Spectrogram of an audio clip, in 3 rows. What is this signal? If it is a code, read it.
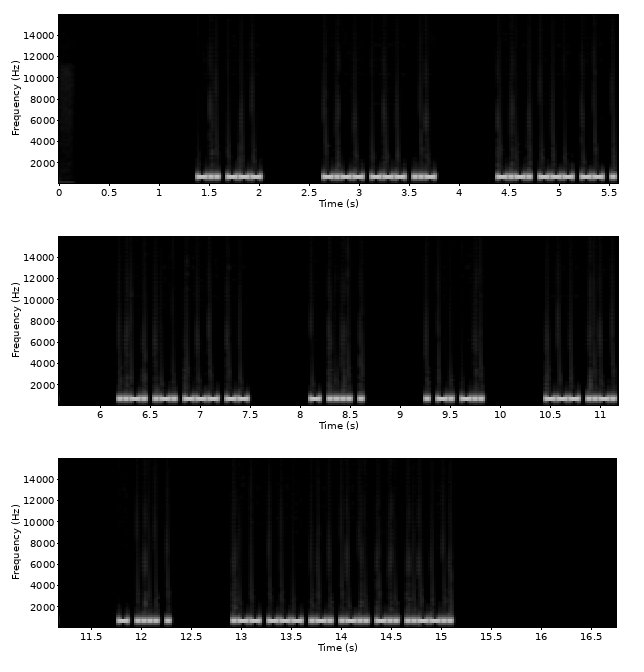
Morse code, heard as a keyed tone, about 37 wpm, 700 Hz. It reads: DO YOU COME FROM THE END OF THE WORLD?
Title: 3x Word-Spacing - Sentences from Top 200 Words - 40wpm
